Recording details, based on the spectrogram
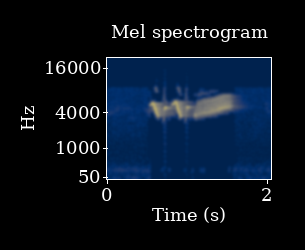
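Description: An Eastern crowned warbler sings a single high phrase: a few quick sharp notes that run into a long, buzzy, slightly rising trill. The background is quiet.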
